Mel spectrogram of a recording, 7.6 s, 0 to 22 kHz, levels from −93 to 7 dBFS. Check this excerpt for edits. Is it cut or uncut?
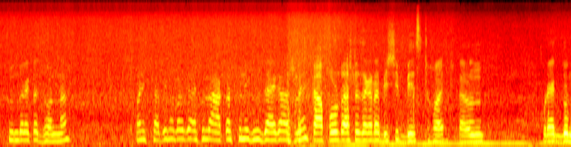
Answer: cut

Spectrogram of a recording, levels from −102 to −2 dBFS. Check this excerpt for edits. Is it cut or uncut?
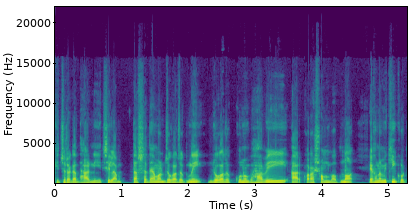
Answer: uncut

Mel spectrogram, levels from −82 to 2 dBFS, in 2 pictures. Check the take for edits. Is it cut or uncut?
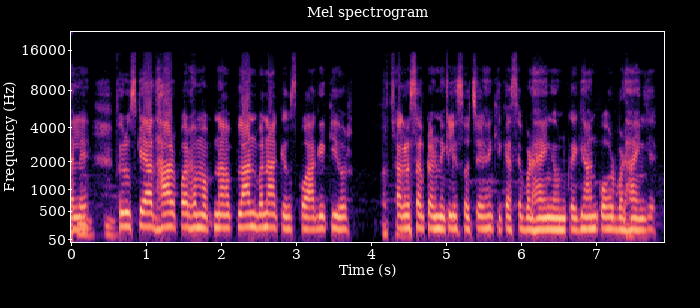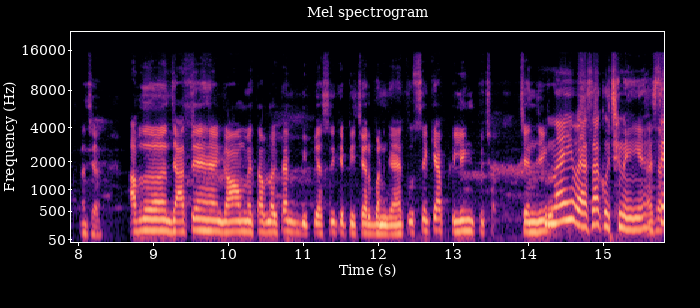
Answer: uncut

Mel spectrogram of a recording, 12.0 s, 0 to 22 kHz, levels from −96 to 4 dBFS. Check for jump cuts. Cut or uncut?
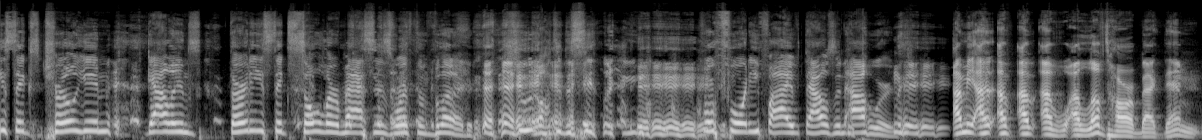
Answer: cut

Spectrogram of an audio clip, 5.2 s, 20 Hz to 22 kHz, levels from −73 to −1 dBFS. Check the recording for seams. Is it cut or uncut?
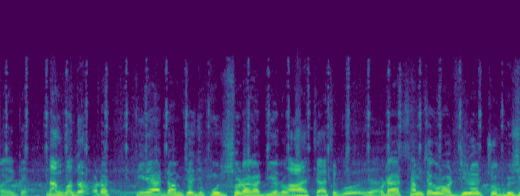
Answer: uncut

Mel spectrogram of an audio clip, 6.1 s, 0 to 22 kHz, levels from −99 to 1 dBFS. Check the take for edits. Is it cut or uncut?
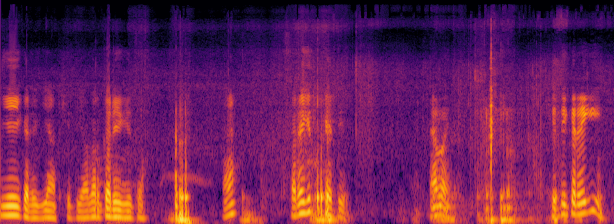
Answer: uncut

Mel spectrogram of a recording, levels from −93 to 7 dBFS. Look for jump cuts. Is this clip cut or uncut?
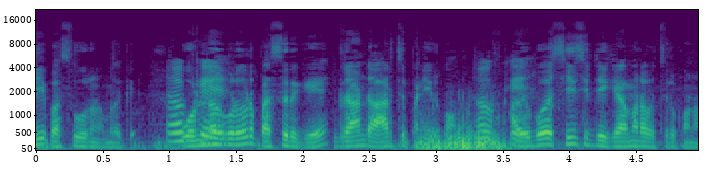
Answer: cut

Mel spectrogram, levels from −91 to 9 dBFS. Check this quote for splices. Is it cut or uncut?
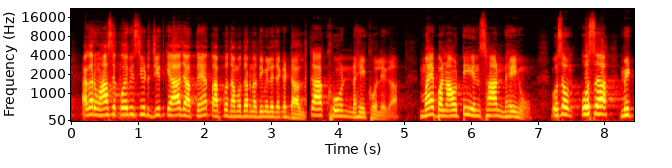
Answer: cut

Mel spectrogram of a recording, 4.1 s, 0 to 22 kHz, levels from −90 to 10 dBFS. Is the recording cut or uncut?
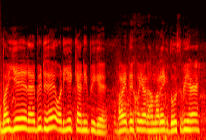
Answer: cut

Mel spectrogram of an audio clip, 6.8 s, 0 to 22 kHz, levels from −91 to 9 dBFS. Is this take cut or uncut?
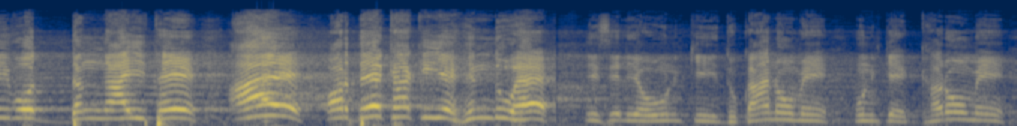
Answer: cut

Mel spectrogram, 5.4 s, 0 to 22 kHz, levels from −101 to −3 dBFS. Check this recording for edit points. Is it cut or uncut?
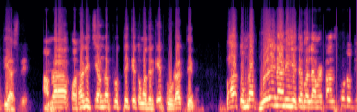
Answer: uncut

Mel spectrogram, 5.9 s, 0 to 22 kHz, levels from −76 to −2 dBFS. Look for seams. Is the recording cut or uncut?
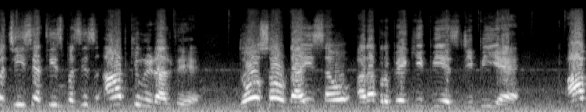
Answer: uncut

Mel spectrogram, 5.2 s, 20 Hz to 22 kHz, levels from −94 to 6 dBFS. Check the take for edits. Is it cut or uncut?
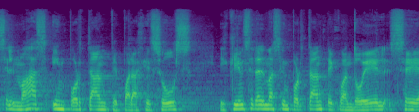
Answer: cut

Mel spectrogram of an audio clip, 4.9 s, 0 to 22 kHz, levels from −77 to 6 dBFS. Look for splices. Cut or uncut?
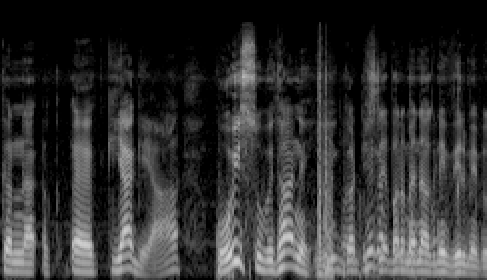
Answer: cut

